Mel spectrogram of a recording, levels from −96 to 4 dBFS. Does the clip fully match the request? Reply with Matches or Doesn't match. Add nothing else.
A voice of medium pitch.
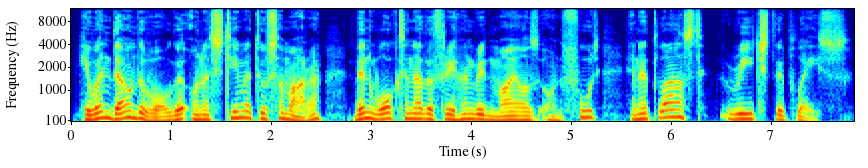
Matches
